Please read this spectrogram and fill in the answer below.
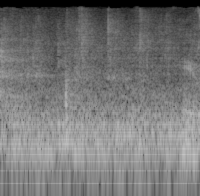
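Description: Water pouring steadily from a plastic jug into a plastic fermenter bucket and splashing onto foamy wort, as the wort is topped up with water.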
